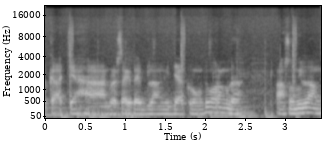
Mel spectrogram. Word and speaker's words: Ija Kroeng: Tapi kita pakai spelling yang ada Indonesia Inggrisnya, ada E-nya, Ijakroeng gitu. Oke, tapi bacanya tetap Ijakrung ya.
